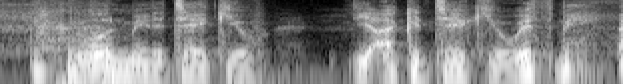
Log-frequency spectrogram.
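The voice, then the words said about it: Gruff imitated character voice. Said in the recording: “I could try the Hound ... That's pretty Liam Neeson.”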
